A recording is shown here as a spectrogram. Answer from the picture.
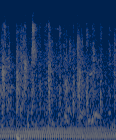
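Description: Low, steady electrical hum from the stage sound system, with a few faint scattered clicks over it.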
